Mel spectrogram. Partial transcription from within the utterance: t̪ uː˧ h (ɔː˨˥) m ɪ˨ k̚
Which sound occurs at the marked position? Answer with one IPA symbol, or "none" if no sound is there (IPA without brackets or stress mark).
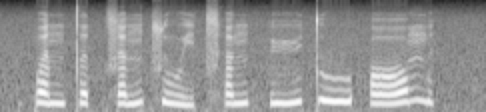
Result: ɔː˨˥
